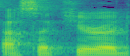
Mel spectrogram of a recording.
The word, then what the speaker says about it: Asakura: It's Asakura Jigs. I believe that's how you pronounce it.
